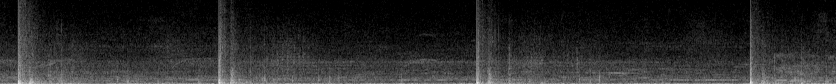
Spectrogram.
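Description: Aerial firework shells bursting in the night sky: four sharp bangs about two to three seconds apart, each with a short echoing tail, over a steady low rumble.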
